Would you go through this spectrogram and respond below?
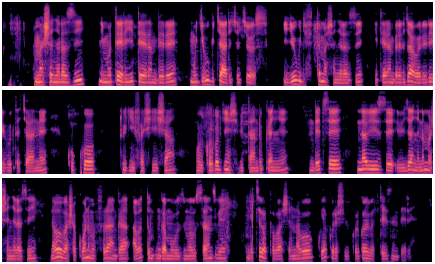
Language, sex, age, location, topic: Kinyarwanda, male, 25-35, Nyagatare, government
